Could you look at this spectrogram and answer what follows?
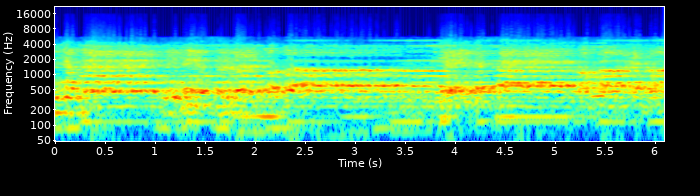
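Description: Choral music, many voices singing sustained chords over a low bass line, the chords changing every second or so, as a channel's opening theme music.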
